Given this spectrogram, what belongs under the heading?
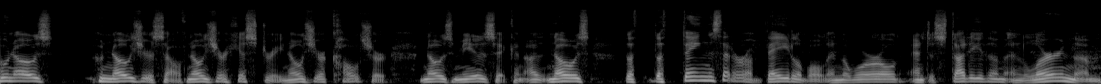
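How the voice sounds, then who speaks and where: Recorded very cleanly against a silent background, a man with an American accent speaks at a moderate pace. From California. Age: 70s. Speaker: animal shelter founder. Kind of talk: interview. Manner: halting.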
